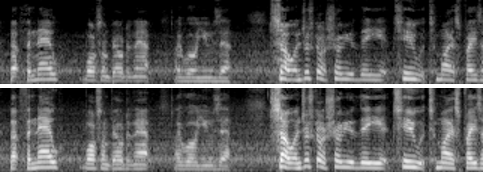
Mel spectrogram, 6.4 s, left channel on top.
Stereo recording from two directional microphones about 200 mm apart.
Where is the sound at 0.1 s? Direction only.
50° right (ahead or behind).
